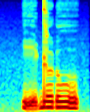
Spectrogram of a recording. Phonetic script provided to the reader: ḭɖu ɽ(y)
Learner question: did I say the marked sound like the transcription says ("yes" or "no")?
no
